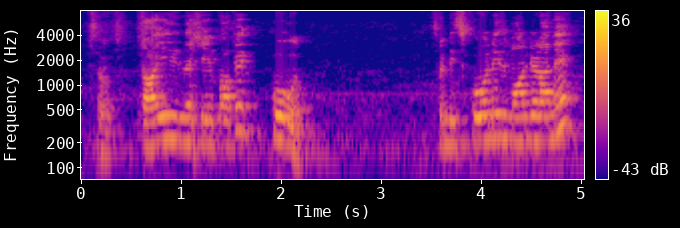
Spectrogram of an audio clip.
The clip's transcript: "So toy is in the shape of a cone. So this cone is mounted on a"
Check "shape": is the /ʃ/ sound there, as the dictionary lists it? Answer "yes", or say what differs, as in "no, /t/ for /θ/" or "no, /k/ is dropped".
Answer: yes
